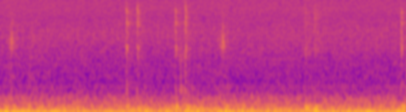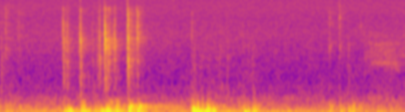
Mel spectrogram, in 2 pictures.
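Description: Computer keyboard keystrokes: a few scattered faint clicks, then a quick run of keys about five seconds in, followed by a dull thump at about six seconds.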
